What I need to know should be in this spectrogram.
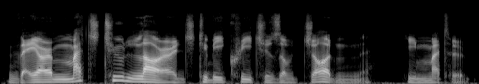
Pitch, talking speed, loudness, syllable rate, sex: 105 Hz, 150 wpm, -21 LUFS, 4.3 syllables/s, male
